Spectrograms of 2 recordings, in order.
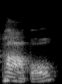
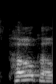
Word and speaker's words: Popo: hi mr popple and it's not popple it's popo like edgar allan poe took a pill so anyway thank you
